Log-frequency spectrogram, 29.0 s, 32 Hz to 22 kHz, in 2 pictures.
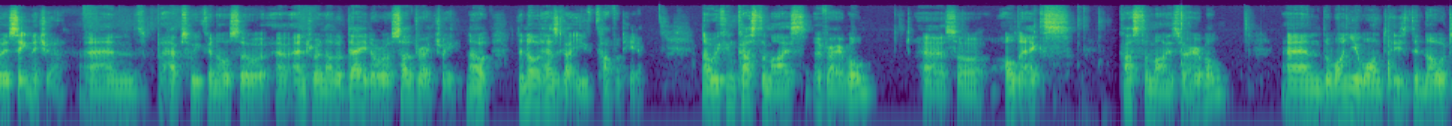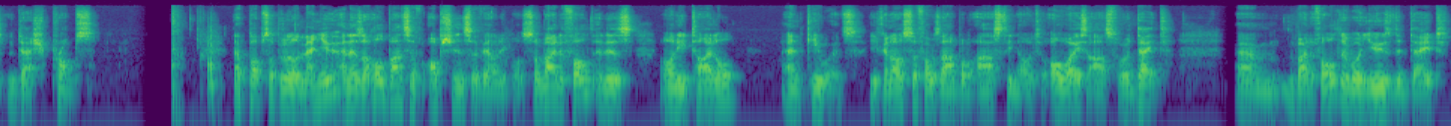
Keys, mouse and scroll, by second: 9.4 alt+x, 10.3-11.5 typing, 11.7 alt+x, 13.4 Down, 16.3 alt+x.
